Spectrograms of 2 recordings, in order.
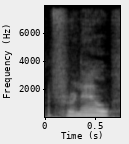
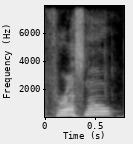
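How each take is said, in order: First: The word is said with French pronunciation. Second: The word is said the way it is spelled. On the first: "it's a French word, so you pronounce it as Fresnel" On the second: "You spell it as a Fresnel"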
